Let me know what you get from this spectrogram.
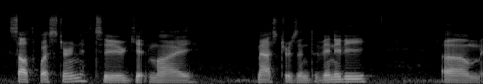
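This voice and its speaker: A man from Texas, a pastor and teacher, chatting casually on a podcast with frequent ums. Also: on the low side. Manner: relaxed, hesitant with ums.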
